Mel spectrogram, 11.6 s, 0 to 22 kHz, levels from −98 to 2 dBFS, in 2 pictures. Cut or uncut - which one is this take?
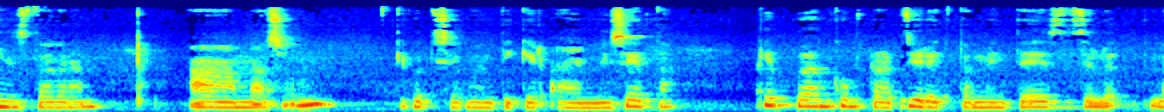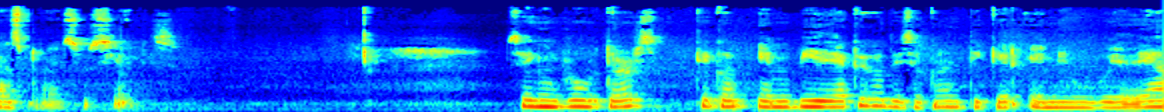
cut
